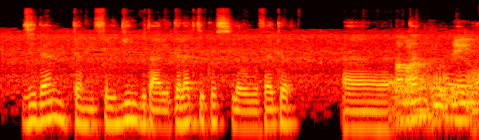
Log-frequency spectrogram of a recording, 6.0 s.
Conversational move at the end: listening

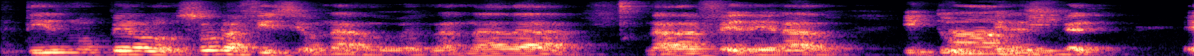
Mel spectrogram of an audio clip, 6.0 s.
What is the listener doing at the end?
listening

